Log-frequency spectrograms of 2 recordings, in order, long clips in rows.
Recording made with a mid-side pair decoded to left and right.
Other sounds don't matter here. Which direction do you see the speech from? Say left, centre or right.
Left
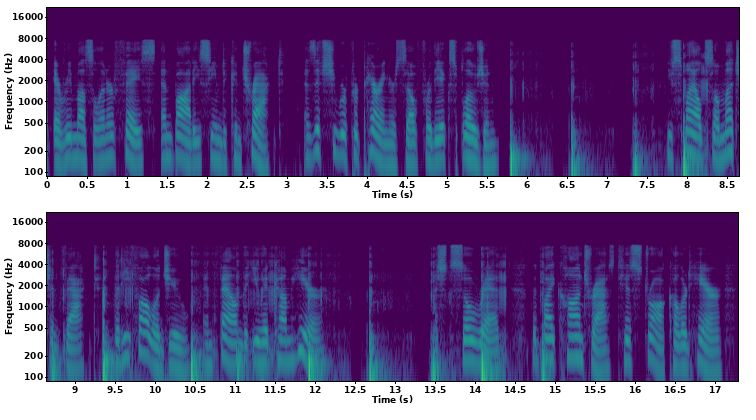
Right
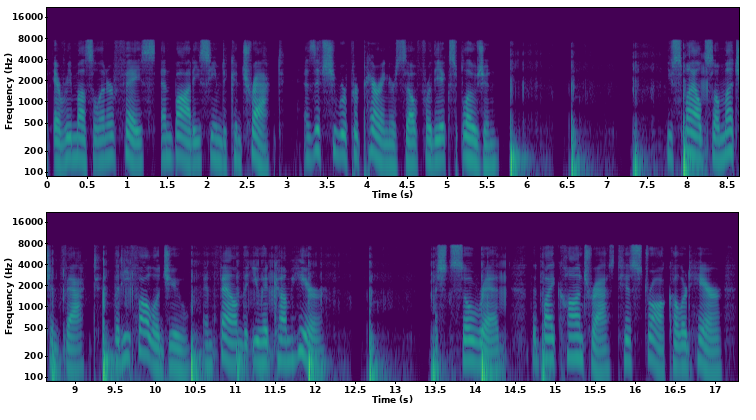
right.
